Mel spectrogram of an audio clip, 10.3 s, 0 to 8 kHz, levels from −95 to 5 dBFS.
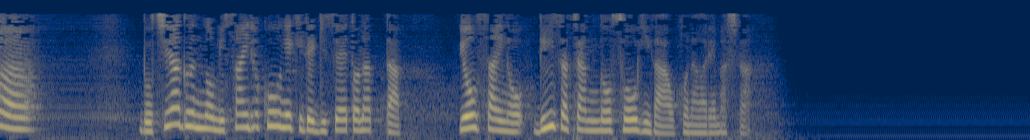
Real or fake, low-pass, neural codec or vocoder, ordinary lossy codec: fake; 7.2 kHz; codec, 16 kHz, about 1 kbps, DyCAST, with the encoder's durations; MP3, 24 kbps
